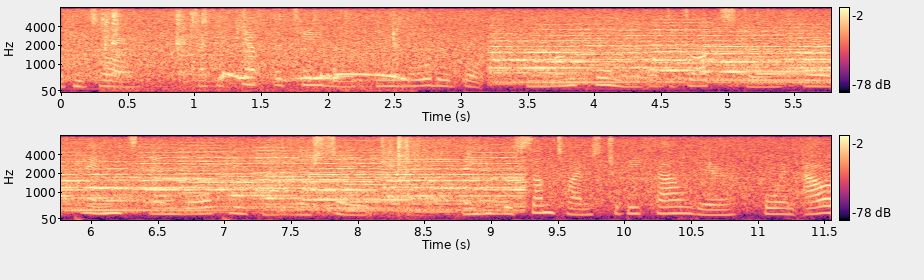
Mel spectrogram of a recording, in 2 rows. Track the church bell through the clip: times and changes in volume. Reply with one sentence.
The church bell can be heard from 3.2 to 9.3 s, at a steady volume.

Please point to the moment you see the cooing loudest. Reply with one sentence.
The volume of the cooing peaks at 2 seconds.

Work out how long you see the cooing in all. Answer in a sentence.
The cooing can be heard for 4 seconds in total.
